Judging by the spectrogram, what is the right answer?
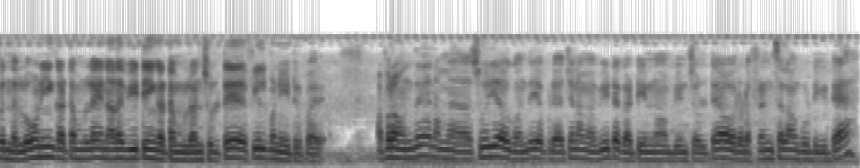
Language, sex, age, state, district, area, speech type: Tamil, male, 18-30, Tamil Nadu, Tiruvarur, urban, spontaneous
